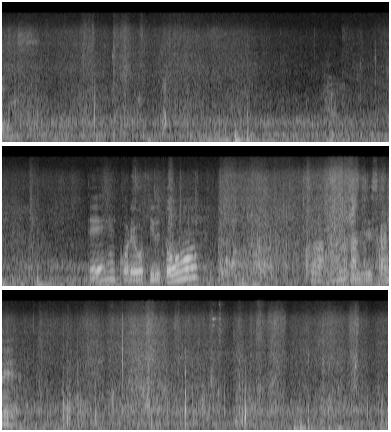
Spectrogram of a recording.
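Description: Stiff cloth rustles as a jacket is handled.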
